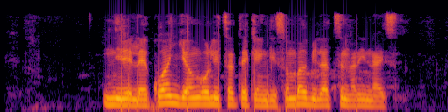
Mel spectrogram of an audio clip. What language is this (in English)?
Basque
